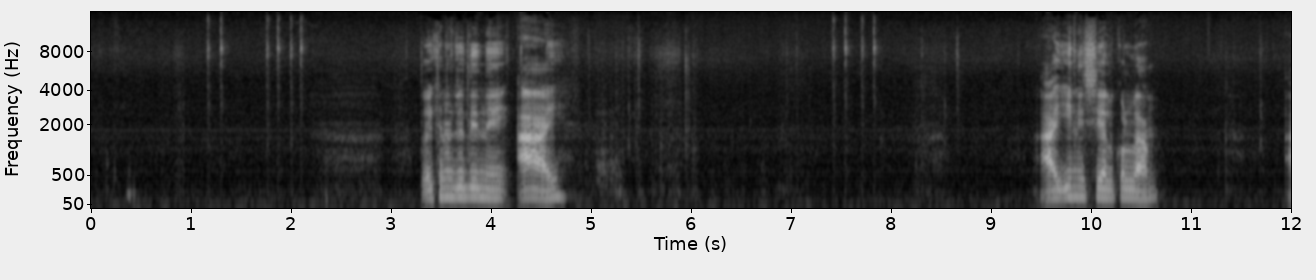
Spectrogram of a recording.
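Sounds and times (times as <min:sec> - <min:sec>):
keyboard keystroke clicks: 0:01.1 - 0:02.2.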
